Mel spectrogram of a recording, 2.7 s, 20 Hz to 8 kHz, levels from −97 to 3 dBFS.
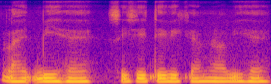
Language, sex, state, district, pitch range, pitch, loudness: Hindi, male, Arunachal Pradesh, Longding, 115-120 Hz, 120 Hz, -14 LUFS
